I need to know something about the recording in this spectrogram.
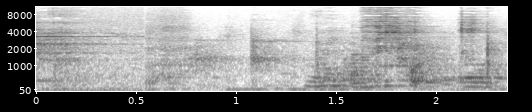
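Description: Wooden strips and a steel try square clinking and knocking on a marble floor as the pieces are handled and set in place, with a louder clatter near the end.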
